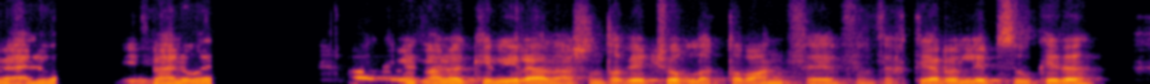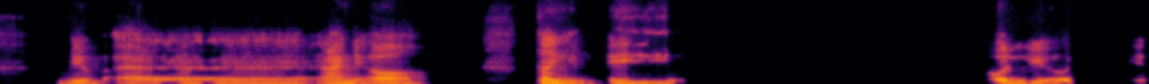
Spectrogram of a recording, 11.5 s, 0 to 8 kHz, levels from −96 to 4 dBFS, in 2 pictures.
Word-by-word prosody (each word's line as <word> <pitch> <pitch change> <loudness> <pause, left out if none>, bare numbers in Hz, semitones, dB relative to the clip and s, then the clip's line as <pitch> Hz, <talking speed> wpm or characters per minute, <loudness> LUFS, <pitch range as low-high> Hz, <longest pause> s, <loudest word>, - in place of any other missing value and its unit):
معلومات 90 +2 +1 0.3
كمّية 110 0 -10
معلومات 95 +3 +2 0.7
آه. - - +1
كميّة 115 - +1
معلومات 110 +2 +4
كبيرة 110 +1 +5
ع - - -4
عشان 95 +1 -5
طبيعة 110 +2 +2
شغلك 110 -3 +3
طبعًا 90 +1 0
في 80 -1 -2
في 80 0 -10
في - - -11
اختيار 100 +2 +2
اللبس 105 +1 +2
وكده 120 +7 +3 0.5
بيبقى 85 -1 -4 0.8
يعني 95 +1 -1
آه. 90 -5 +1 0.5
طيب، - - +2
آآ 110 -3 -4 1.5
قُل 105 - +4
لي، - - -2
قُل 445 - +2 0.3
لي 395 - -18
100 Hz, 140 wpm, -24 LUFS, 90-110 Hz, 1.5 s, كبيرة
